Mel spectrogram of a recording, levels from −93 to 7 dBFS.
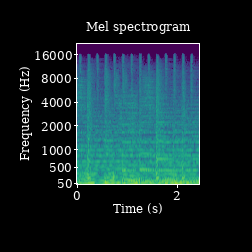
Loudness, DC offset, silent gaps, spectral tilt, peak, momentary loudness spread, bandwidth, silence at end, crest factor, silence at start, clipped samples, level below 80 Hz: -18 LUFS; 1%; none; -5.5 dB/octave; -4 dBFS; 2 LU; 16.5 kHz; 0 s; 12 dB; 0 s; under 0.1%; -18 dBFS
